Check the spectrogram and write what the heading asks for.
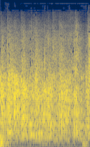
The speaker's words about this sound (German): Ihr dürft euch wieder hinsetzen und einen kleinen Applaus an uns als gemeine Familie.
